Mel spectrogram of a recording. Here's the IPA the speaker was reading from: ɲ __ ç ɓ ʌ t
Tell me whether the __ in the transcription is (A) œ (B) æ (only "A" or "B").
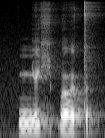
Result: B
